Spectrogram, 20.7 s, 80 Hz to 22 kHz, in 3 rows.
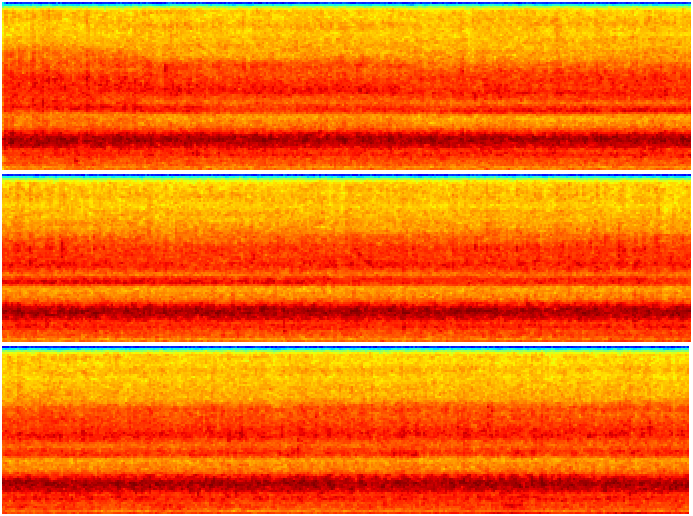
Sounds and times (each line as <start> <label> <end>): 0.0 stream 20.6
14.1 Traffic sound 20.6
